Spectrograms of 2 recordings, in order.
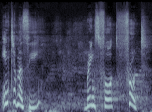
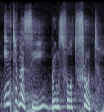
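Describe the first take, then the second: First: Very slow, split after "Intimacy"; call and response. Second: Slow, stress on "intimacy"; slow emphatic statement. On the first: Preacher drills the phrase slowly with the congregation. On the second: Preacher slowly stresses the key phrase for the church. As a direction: stamp each word of the phrase. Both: Shown as a demonstration. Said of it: "Can you say it with me".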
